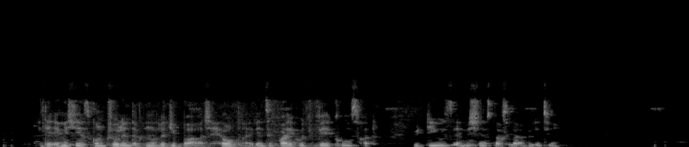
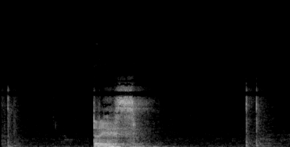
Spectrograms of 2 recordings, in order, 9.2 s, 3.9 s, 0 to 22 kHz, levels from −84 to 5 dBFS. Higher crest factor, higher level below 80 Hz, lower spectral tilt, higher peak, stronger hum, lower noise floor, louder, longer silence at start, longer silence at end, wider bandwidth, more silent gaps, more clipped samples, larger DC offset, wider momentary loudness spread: about the same, 18 dB vs 22 dB; second, -74 dBFS vs -60 dBFS; first, -5 dB/octave vs -3.5 dB/octave; second, -16 dBFS vs -6 dBFS; neither; first, -87 dBFS vs -70 dBFS; second, -34 LUFS vs -21 LUFS; first, 0.5 s vs 0.1 s; first, 1.75 s vs 0.4 s; about the same, 9.6 kHz vs 9.8 kHz; neither; neither; neither; second, 10 LU vs 25 LU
